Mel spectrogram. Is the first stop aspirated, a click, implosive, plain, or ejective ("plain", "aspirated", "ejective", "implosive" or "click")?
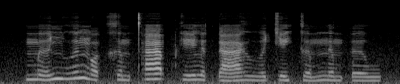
plain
